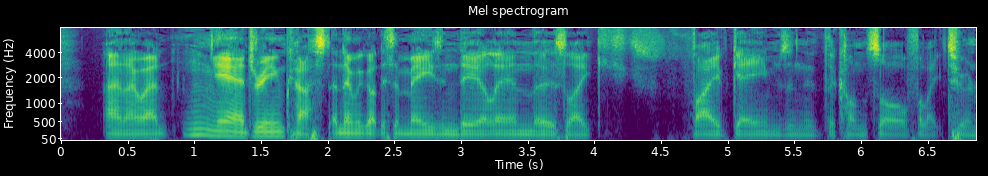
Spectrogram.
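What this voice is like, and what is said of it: Usual voice. Nothing is said of it.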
